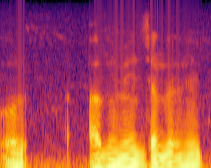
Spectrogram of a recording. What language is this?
Hindi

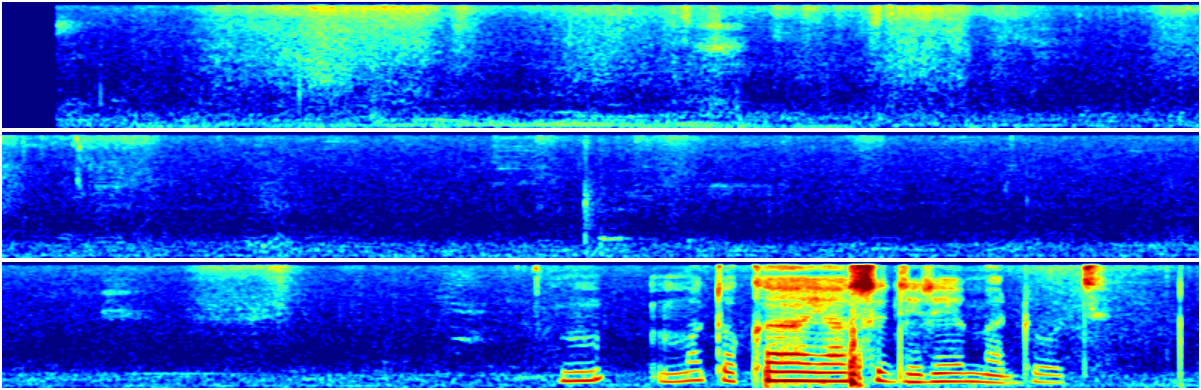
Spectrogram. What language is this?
Masaaba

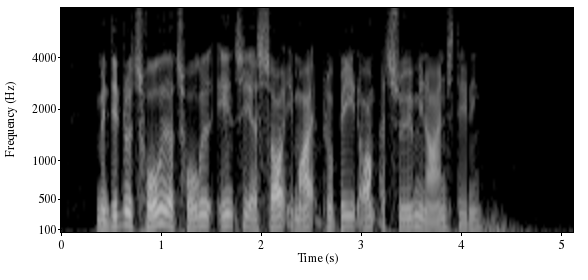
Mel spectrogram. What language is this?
Danish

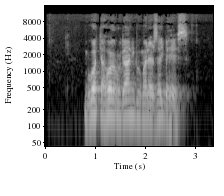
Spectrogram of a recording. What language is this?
Central Kurdish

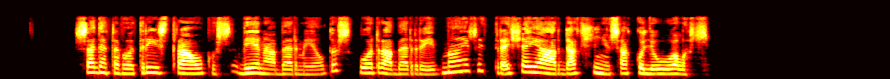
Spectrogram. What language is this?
Latvian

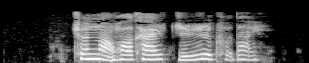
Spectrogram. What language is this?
Chinese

